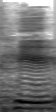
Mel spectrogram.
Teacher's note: the pronoun they is pronounced as hey in the shikarpuri dialect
